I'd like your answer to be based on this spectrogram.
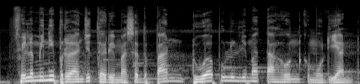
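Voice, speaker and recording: A man's voice: mid-range voice, animated, a little fast. A man casually narrates a film plot from a script as a recap host. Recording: long reverb tail with music underneath. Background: background music.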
